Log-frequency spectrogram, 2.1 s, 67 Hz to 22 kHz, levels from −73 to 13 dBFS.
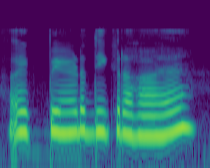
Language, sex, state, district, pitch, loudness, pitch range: Hindi, female, Andhra Pradesh, Chittoor, 235 Hz, -10 LUFS, 225-245 Hz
